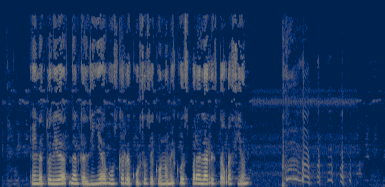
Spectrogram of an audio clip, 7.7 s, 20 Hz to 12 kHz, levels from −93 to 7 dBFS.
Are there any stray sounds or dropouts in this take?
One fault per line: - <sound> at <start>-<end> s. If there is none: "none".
- laugh at 5.6-7.1 s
